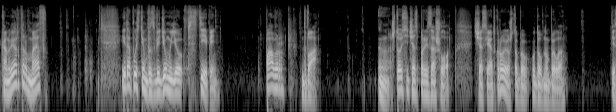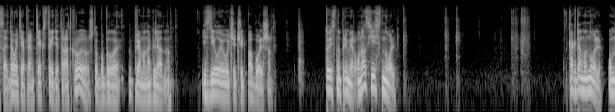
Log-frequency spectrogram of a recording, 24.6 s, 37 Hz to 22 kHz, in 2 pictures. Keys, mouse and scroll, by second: 1.9 click, 4.1 click, 5.2 click, 10.6 click, 12.2 click, 13.3 click, 13.9 click, 14.2 click, 14.7 ctrl+middle click, 15.1-15.8 scroll up 3, 16.0 typing, 16.4 ctrl+middle click, 16.9-18.2 ctrl+scroll up 41, 18.6 click, 20.6 0, 21.6 0.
